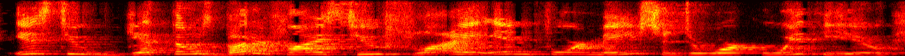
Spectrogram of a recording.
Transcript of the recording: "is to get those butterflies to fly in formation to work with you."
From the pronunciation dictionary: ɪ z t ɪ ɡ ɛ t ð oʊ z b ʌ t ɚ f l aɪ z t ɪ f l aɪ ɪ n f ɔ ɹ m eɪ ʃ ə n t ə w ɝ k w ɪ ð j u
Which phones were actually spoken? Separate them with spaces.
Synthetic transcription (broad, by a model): ɪ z t ɪ ɡ ɛ t ð oʊ z b ʌ t ɚ f l aɪ z t ɪ f l aɪ ɪ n f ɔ ɹ m eɪ ʃ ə n t ə w ɝ k w ɪ ð j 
